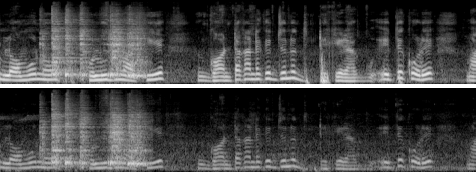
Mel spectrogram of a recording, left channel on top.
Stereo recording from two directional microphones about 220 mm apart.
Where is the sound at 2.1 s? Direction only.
40° left (ahead or behind).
